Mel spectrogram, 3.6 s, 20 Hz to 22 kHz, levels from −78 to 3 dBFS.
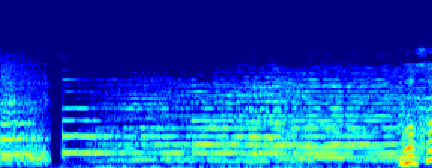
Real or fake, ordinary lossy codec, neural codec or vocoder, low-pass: fake; none; vocoder, 44.1 kHz, 128 mel bands, Pupu-Vocoder; 7.2 kHz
